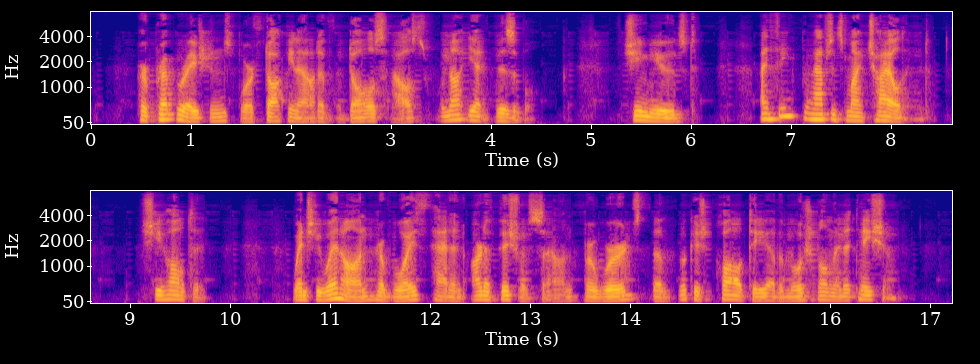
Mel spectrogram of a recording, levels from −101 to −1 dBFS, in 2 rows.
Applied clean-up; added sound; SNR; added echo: neural mask model DeepFilterNet 3.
